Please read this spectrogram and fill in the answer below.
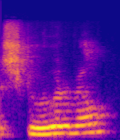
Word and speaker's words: Schuylerville: upstate i've lived in this little town called schuylerville or as people pronounce it schoolerville okay um i've been living in this town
